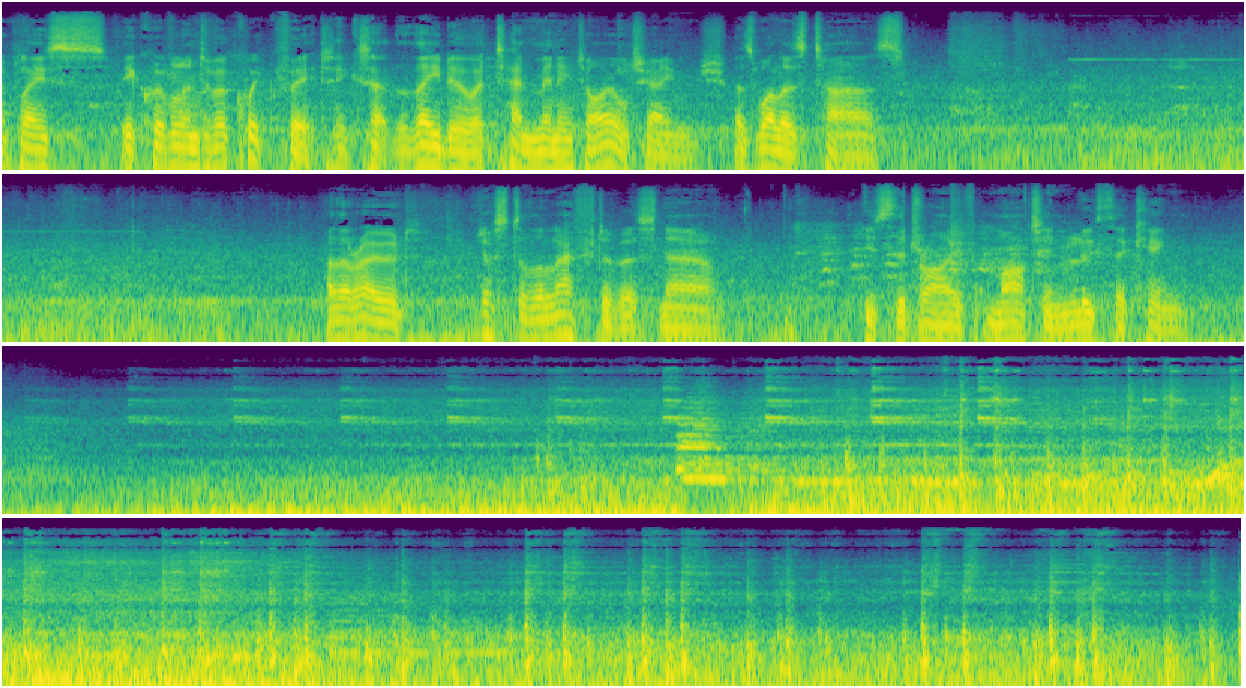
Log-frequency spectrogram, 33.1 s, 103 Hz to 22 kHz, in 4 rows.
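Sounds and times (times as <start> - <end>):
speech: 0.0 - 6.1, 10.4 - 13.2, 14.0 - 16.3
passenger train rushing past on the adjacent track: 0.0 - 33.1
passenger train horn: 20.0 - 23.6.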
